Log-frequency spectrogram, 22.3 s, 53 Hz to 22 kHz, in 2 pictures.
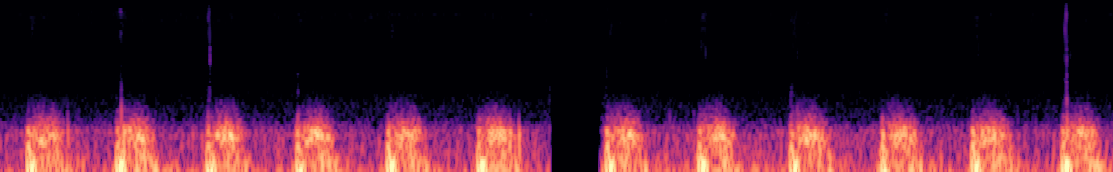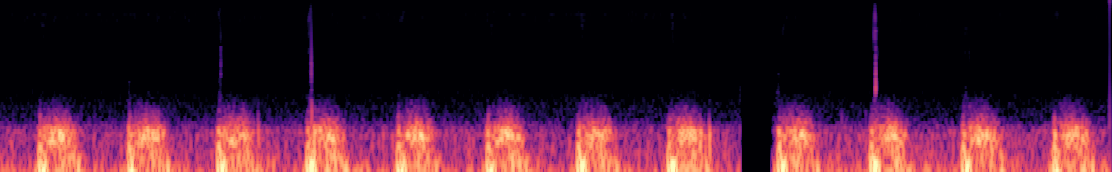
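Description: Steady heartbeat near 67 a minute with a blowing murmur filling the space between beats, typical of mitral regurgitation.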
